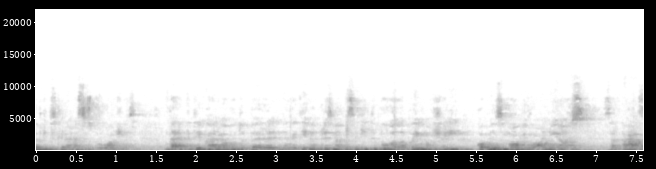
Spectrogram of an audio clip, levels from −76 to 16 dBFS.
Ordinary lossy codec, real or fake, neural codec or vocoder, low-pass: AAC, 32 kbps; real; none; 19.8 kHz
